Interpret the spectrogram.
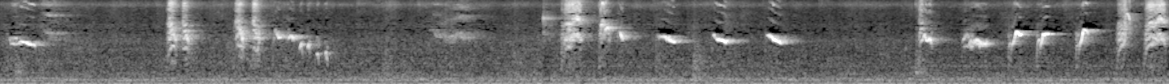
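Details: Greater green leafbird in full song, used as a lure recording for training other birds. A lively mix of sharp chirps and quick slurred whistles in bursts every second or so, with a faint low hum beneath.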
